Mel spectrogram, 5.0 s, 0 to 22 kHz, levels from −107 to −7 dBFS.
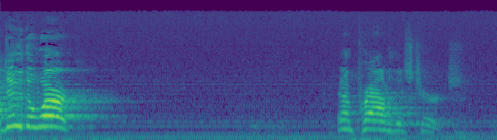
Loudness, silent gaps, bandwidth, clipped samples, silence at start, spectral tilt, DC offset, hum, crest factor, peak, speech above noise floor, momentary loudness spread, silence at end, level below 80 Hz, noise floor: -31 LUFS; none; 16.5 kHz; under 0.1%; 0 s; -4 dB/octave; under 0.1%; none; 22 dB; -14 dBFS; 33 dB; 27 LU; 0.6 s; -68 dBFS; -65 dBFS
